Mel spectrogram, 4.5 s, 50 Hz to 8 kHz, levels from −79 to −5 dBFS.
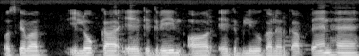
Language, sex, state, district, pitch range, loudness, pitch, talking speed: Hindi, male, Odisha, Sambalpur, 110-120 Hz, -18 LUFS, 115 Hz, 185 wpm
